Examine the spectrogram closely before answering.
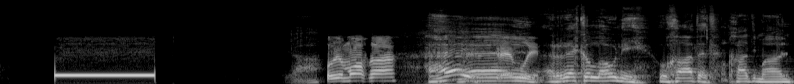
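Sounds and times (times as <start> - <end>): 
ringing tone of an outgoing telephone call: 0.6 - 1.6
speech: 3.2 - 7.9.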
